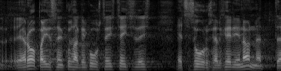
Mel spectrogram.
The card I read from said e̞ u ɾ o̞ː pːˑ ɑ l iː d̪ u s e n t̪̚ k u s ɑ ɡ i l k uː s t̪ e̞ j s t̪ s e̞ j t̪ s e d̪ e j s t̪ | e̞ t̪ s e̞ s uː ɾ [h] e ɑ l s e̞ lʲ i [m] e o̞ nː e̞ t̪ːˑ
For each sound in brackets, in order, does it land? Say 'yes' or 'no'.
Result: no, no

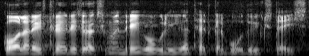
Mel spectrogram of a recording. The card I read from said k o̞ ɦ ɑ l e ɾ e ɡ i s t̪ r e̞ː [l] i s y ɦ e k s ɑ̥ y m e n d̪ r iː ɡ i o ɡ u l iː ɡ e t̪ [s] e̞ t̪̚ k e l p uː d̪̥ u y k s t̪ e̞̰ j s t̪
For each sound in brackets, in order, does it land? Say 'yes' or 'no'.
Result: no, no

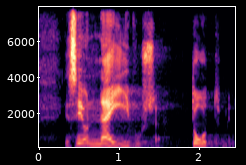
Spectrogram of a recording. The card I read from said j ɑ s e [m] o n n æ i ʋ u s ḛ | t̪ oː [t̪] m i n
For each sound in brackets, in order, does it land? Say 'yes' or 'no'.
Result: no, yes

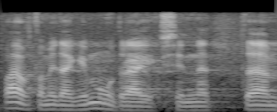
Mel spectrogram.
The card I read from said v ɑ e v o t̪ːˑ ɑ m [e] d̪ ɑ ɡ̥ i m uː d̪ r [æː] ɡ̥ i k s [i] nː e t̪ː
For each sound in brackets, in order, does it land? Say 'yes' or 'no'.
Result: no, yes, yes

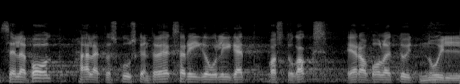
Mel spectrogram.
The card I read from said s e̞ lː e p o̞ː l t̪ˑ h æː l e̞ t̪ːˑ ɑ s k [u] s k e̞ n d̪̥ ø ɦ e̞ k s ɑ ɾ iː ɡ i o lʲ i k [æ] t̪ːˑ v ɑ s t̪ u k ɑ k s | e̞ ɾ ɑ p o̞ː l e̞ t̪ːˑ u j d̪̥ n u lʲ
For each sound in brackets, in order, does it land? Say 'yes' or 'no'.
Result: no, yes

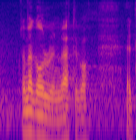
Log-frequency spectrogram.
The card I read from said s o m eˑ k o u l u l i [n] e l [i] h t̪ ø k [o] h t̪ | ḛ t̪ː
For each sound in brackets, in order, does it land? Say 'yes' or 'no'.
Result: yes, no, yes

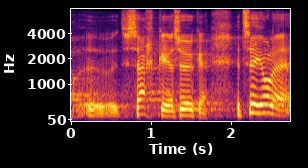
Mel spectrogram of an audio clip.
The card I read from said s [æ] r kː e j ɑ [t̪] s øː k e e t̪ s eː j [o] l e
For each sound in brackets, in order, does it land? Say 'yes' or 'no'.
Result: yes, no, yes

